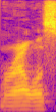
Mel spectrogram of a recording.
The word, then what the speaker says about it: Miralles: My name's Morales. Morales is spelled Miralles.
